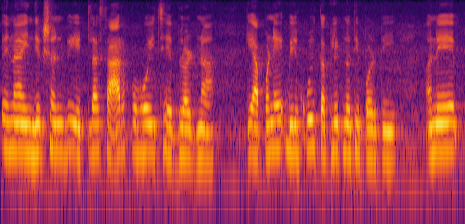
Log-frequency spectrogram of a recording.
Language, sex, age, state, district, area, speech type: Gujarati, female, 60+, Gujarat, Ahmedabad, urban, spontaneous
